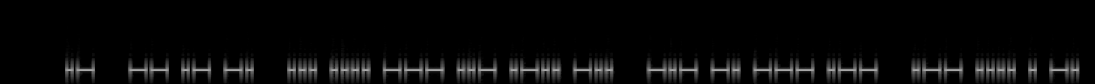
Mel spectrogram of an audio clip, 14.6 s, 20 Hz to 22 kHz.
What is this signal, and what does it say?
Morse code, heard as a keyed tone, about 17 wpm, 700 Hz. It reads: A MAN SHOULD KNOW WHEN
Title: Sentences from Top 1000 Words - Review Part 2 - 17wpm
